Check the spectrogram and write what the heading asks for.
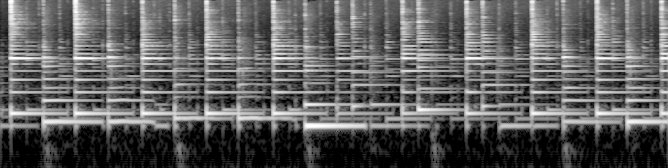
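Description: Ukulele music: plucked notes at an even pace, about two or three a second, each ringing briefly and fading before the next.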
